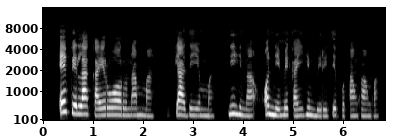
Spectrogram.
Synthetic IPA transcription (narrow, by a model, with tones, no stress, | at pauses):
e˦kʷe˦la˦ka˨ɪ˦ɾʊ˦ɔ˦ɾʊ˦na˨m̩˦ma˦˨ | ɡa˦a˨dɪ˦ɣɪ˦m̩˦ma˦ | ni˦ɦi˨na˨ɔ̰˦n˨e˨me˦ka˨i˦ɦe˦m̩˨ɡ͡be˨ɾe˨te˦pʊ˨ta˦ŋ̩˦kʷa˦ŋ̩˦kʷa˦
